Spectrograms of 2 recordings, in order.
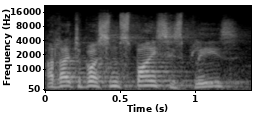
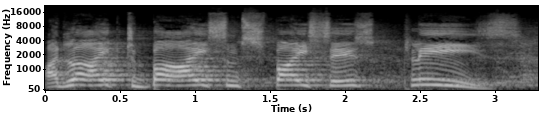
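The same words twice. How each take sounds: First: It is said at normal, quieter volume. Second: It is said noticeably louder.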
